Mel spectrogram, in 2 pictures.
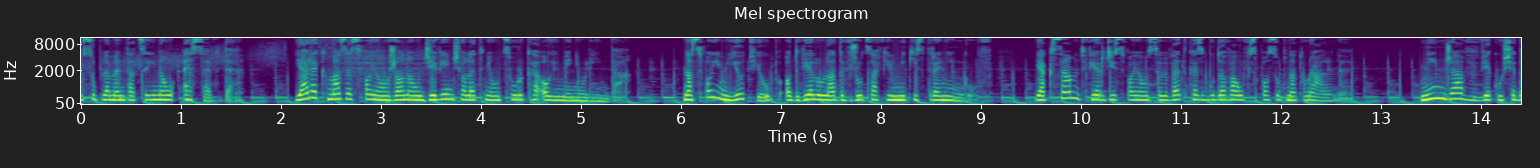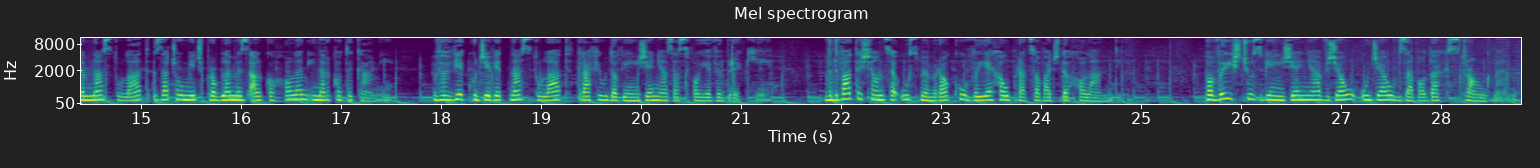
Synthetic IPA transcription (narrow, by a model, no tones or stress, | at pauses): suplɛmɛnt̪at̪sɘjnɔ̃w̃ɛsɛvd̪ɛ̰ | jaɾɛkmazɛsfɔjɔ̃w̃ʐɔnɔ̃w̃d͡ʑevʲjeɲt͡ɕɔlɛt̪ɲɔ̃w̃t̪suɾkɛʔɔimʲjeɲulʲind̪a̰ | nasfɔjimjut̪ʲjupɔd̪vʲjɛlulad̪vʐut̪safʲilmʲikʲist̪ɾɛɲiŋɡṵfjaksamt̪fʲjɛɾd͡ʑisfɔjɔ̃w̃sɘlvɛt̪kɛzbud̪ɔvawfspɔsupn̪at̪uɾalnɘ̰ | ɲind͡ʐavːʲjɛkuɕɛd̪ɛmnast̪ulat̪zat͡ʂɔ̃wmʲjet͡ɕpɾɔblɛmɘza̰lkɔxɔlɛmʔḭnaɾkɔt̪ɘkamʲḭvːʲjɛkud͡ʑevʲjɛt̪nast̪ulat̪ːɾafʲiwd̪ɔvʲjẽw̃ʑeɲazasfɔjɛvɘbɾɘ̰kʲʰḭvd̪vat̪ɘɕɔnt̪sɛʔusmɘmɾɔkuvɘjɛxawpɾat̪sɔvad͡ʑd̪ɔxɔland̪ʲjḭ | pɔvɘjɕt͡ɕuzvʲjẽw̃ʑeɲavʑɔwʔud͡ʑawvzavɔd̪axst̪ɾɔŋɡmɛ̰n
